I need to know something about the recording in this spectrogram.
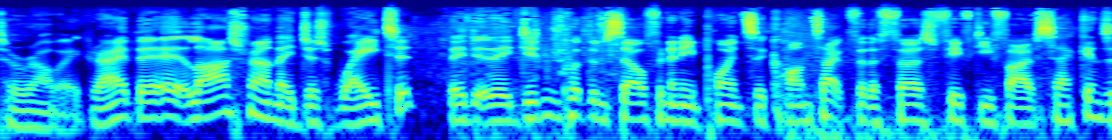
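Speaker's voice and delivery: ordinary talk, nothing marked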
